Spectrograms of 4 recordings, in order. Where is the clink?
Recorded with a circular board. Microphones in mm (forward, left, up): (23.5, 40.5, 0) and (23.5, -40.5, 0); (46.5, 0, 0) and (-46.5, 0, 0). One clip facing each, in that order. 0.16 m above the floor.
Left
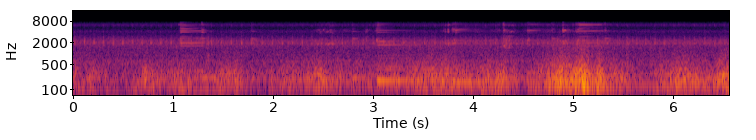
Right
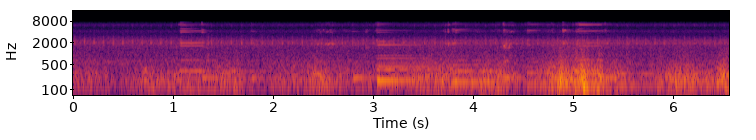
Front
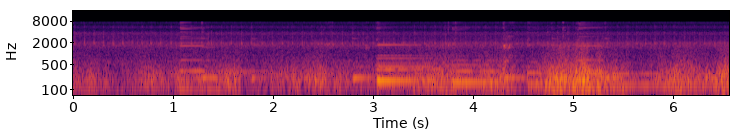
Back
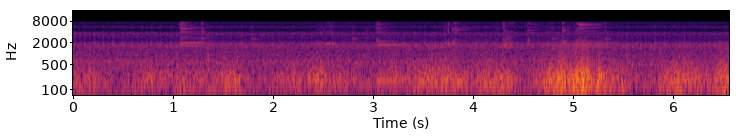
I don't hear a clink.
